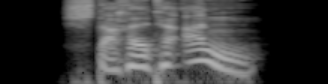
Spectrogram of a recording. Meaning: inflection of anstacheln: 1. first/third-person singular preterite 2. first/third-person singular subjunctive II
- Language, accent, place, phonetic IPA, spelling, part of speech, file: German, Germany, Berlin, [ˌʃtaxl̩tə ˈan], stachelte an, verb, De-stachelte an.ogg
